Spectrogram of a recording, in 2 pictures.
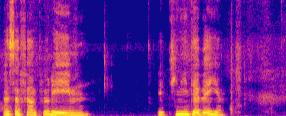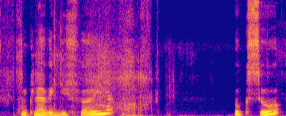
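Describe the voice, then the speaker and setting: A woman's voice: on the high side, steady tone, slow pace, long pauses, mellow. A woman from France presenting her shopping haul in a casual, hesitant way, with many fillers and restarts. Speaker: vlogger showing a shopping haul. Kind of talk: casual show-and-tell haul.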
